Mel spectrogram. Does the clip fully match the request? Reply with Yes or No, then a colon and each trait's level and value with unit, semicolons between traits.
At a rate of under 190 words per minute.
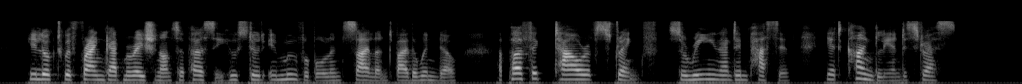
Yes: average, 165 wpm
